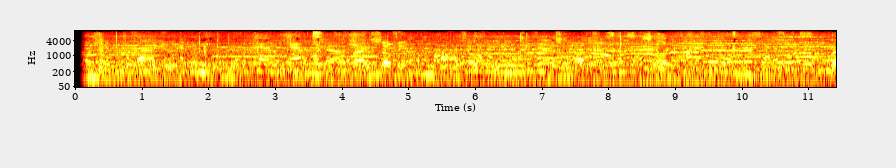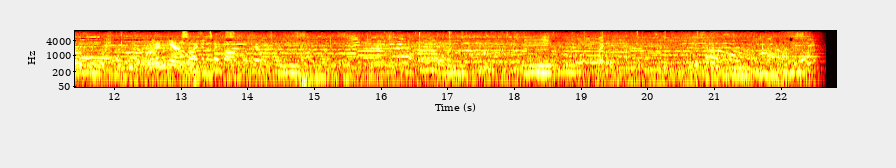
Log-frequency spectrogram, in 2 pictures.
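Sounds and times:
crowds peacefully milling outside at a wedding ceremony: 0.1s - 22.7s
string quartet playing at a wedding ceremony: 0.1s - 22.7s.

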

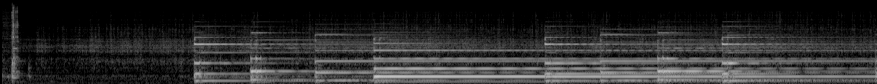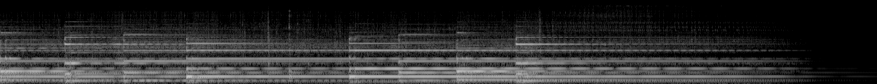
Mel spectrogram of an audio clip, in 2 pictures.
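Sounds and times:
old chime clock: 1.9s - 16.8s.

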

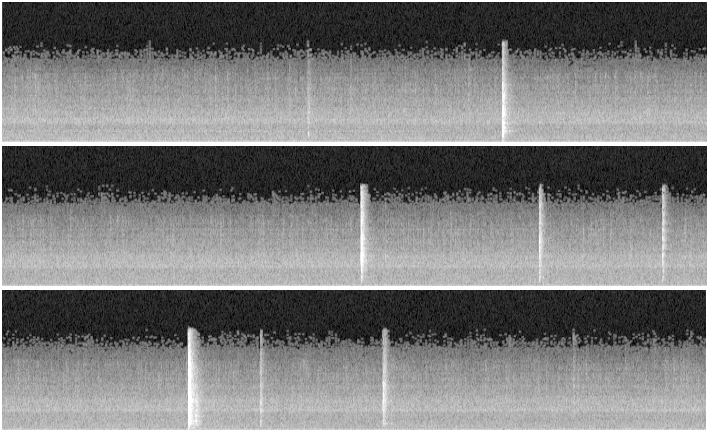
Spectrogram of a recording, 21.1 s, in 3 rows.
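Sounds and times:
household microwave cooking popcorn: 0.0s - 21.1s
popcorn popping in a microwave: 4.9s - 5.4s, 10.6s - 11.0s, 12.3s - 12.7s, 13.5s - 13.9s, 15.9s - 16.9s, 17.8s - 18.3s.

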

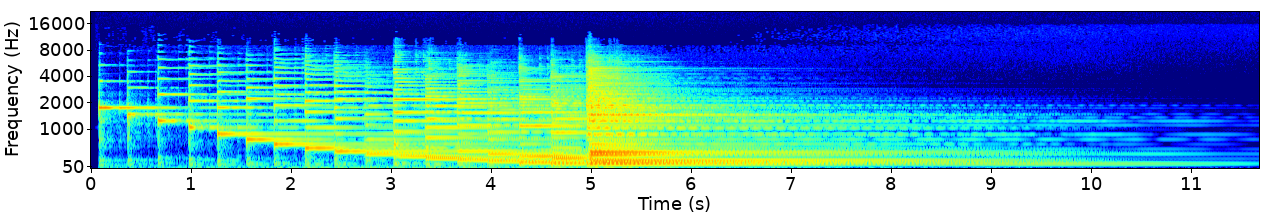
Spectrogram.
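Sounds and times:
ominous descending diminished piano chord: 1.0s - 11.6s.

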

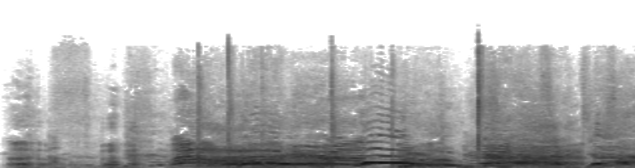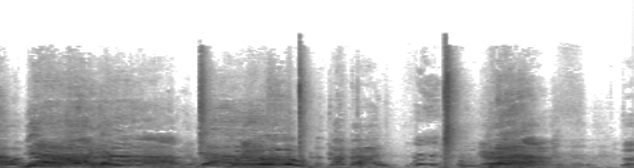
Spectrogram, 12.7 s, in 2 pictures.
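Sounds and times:
laughter: 0.1s - 2.8s, 9.8s - 12.4s
crowd of teen boys at a party exclaiming whoa: 1.8s - 9.4s.

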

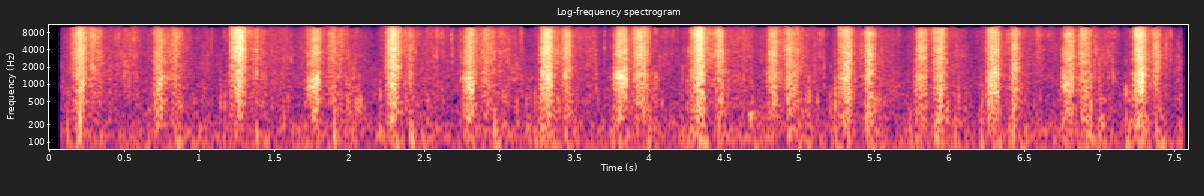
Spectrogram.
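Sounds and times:
skipping footsteps through rustling fallen leaves: 0.1s - 7.5s.

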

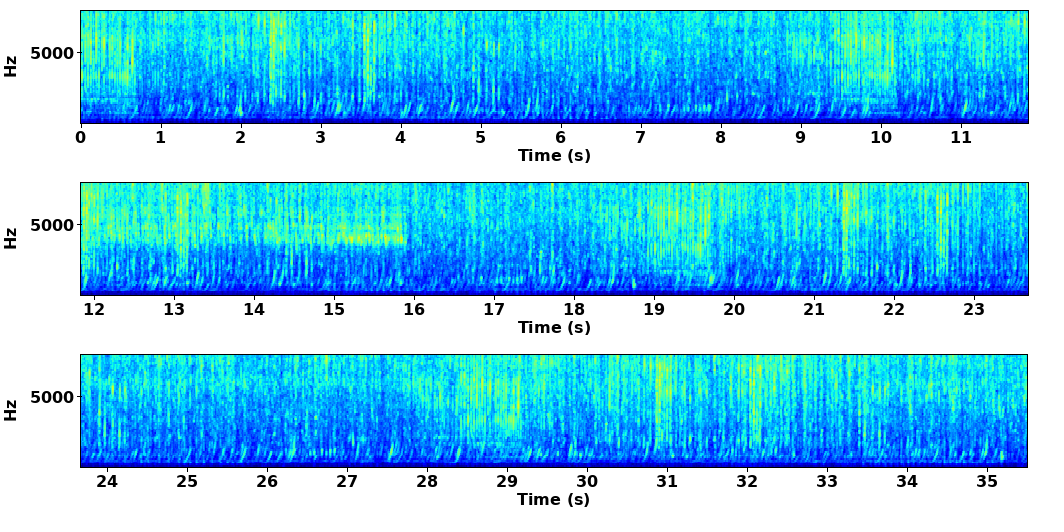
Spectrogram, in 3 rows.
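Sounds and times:
bubbles in a steampunk laboratory: 0.0s - 35.4s.

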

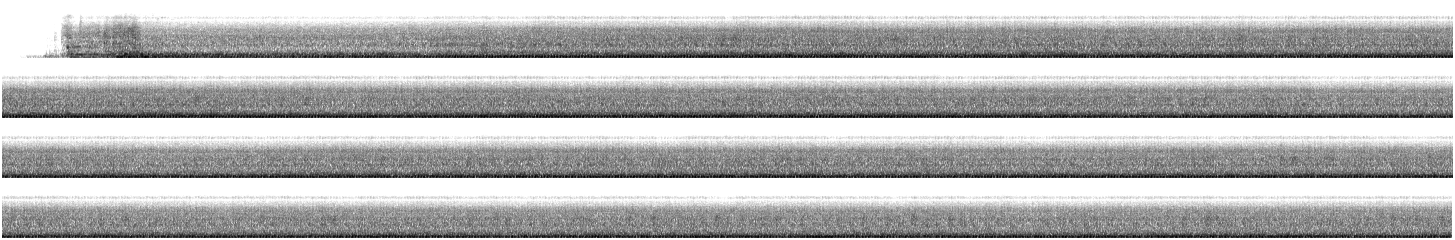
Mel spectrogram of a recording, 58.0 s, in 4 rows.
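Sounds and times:
2 ton diesel truck engine starting, idling and switching off: 0.4s - 58.0s.

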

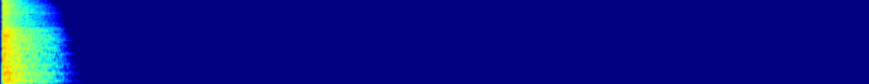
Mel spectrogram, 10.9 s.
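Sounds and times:
horror trapdoor closing: 0.0s - 0.8s.

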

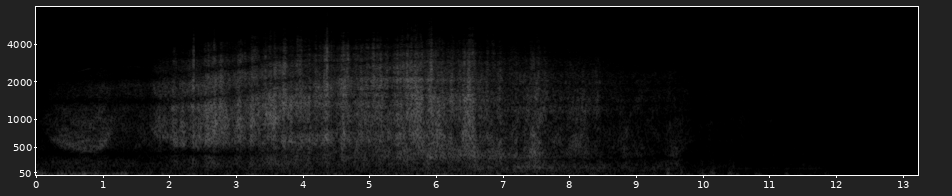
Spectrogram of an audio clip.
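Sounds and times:
FA-18 Hornet aircraft passing: 0.2s - 9.7s.

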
